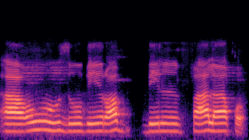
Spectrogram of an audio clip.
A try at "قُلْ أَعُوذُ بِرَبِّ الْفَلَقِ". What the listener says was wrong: লাক, এখানে ধরাটাও আর একটু ক্লিয়ারলি মজবুত, ফিরতি আওয়াজটাও আর একটু মজবুত। মধ্যম কলকলা তো, কলকলা হরফ আয়াতের শেষে তাসদিদ ব্যতীত থাকলে ওইখানে আমরা জানি যে একটু কলকলার পরিমাণটা বেশি হয়, মধ্যম। আচ্ছা, আর একটা বিষয় খেয়াল রাখবেন, কলকলা করতে গিয়ে যেন ঠোঁট গোল না হয়। কো ও মুখী না হয়ে ক জবর মুখী কল করা।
